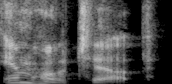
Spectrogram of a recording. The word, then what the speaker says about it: Imhotep: spell it in hieroglyphics but how it's been pronounced uh traditionally is imhotep and he is more famous than the pharaoh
